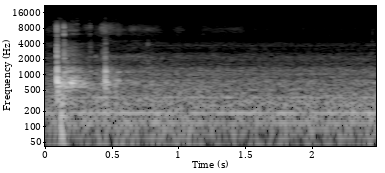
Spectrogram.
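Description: Two short clicks about half a second apart, right at the start, as the power bank's button is pressed by hand; after that, quiet room tone with a faint steady low hum.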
